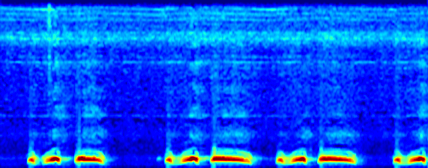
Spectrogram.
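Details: Spotted dove cooing steadily: three-part phrases of a short rising note, a swelling upslurred coo and a long level coo, repeated about every two seconds in a quiet setting, four phrases heard.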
